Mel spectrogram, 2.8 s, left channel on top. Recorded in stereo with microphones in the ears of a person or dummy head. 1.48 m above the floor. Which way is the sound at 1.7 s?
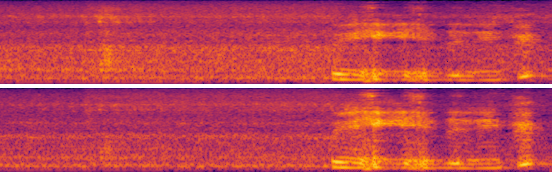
20° right (ahead or behind).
